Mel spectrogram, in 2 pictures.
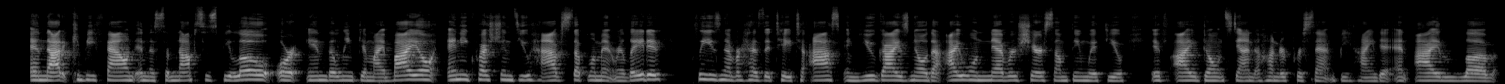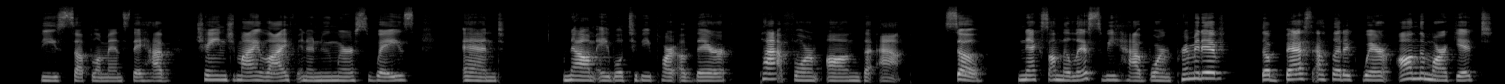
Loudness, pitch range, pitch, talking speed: -29 LUFS, 175-200 Hz, 185 Hz, 175 wpm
